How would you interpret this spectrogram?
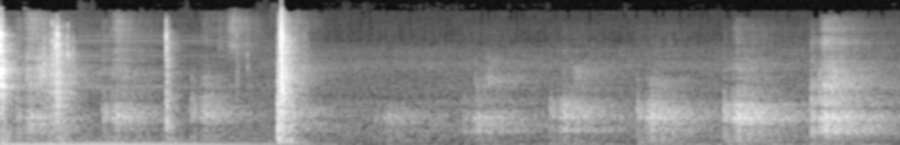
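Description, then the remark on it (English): Hard-soled footsteps thud at a steady walking pace along a hallway, a few sharper clacks early on, then evenly spaced muffled steps drawing closer and stopping outside a door, with no voices. “Oh man, they've stopped right outside the door.”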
